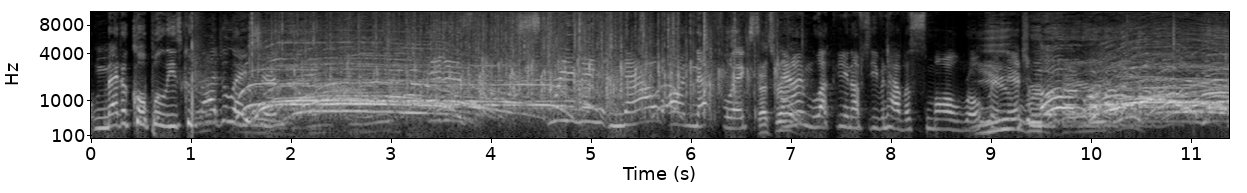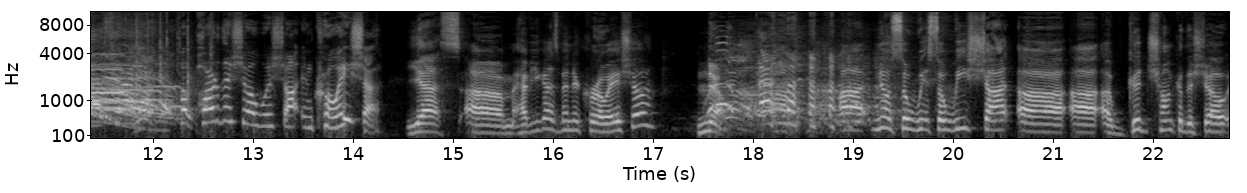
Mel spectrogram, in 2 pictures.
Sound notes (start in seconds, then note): 17.6 laughter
